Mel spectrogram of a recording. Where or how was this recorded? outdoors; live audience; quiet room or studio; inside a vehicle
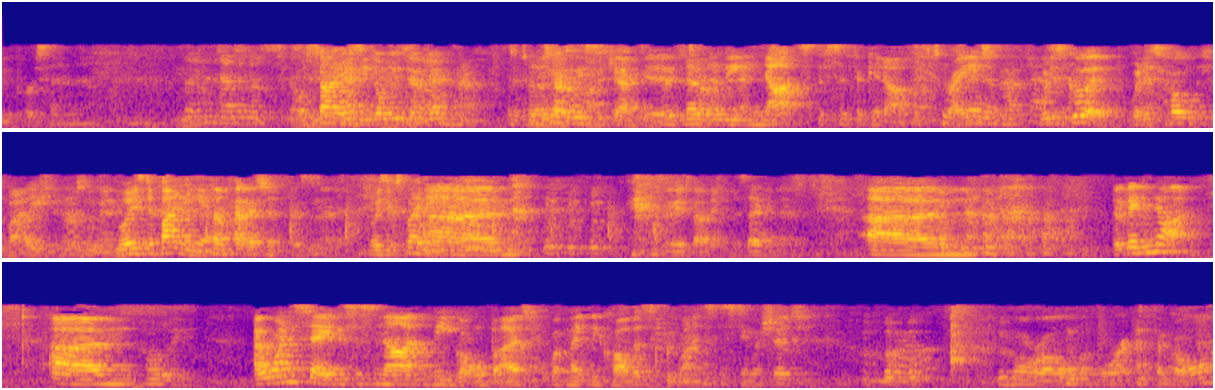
live audience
